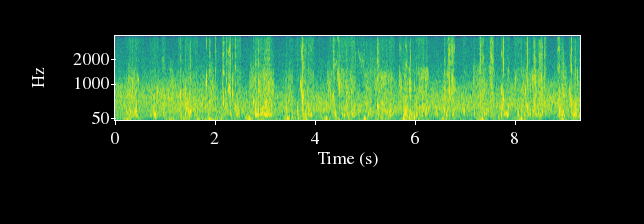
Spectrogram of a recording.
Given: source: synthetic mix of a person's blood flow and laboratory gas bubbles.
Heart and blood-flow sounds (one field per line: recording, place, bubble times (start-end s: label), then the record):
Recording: Doppler ultrasound of blood flow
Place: subclavian vein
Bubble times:
0.20-0.58 s: bubbles
0.68-1.02 s: bubbles
1.26-1.66 s: bubbles
1.79-1.94 s: bubbles
2.01-2.06 s: bubbles
2.12-2.52 s: bubbles
2.71-3.20 s: bubbles
3.39-3.56 s: bubbles
3.60-3.98 s: bubbles
4.26-4.92 s: bubbles
5.01-5.59 s: bubbles
5.67-6.28 s: bubbles
6.38-6.47 s: bubbles
6.56-6.84 s: bubbles
6.94-7.03 s: bubbles
7.15-7.91 s: bubbles
7.97-8.67 s: bubbles
8.84-9.32 s: bubbles
From the record:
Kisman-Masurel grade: 343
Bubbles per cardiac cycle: rolling drumbeat, 9 or more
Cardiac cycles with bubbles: 100%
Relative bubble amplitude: loud (0.450 to 0.775)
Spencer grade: 3 (all of the cardiac periods contain showers or single bubble signals, but not dominating or overriding the cardiac motion signals)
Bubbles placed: anywhere in the cardiac cycle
